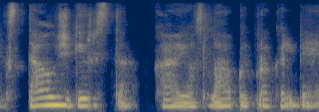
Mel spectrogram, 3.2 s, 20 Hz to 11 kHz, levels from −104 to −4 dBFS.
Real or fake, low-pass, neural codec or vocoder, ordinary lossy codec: real; 9.9 kHz; none; AAC, 48 kbps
